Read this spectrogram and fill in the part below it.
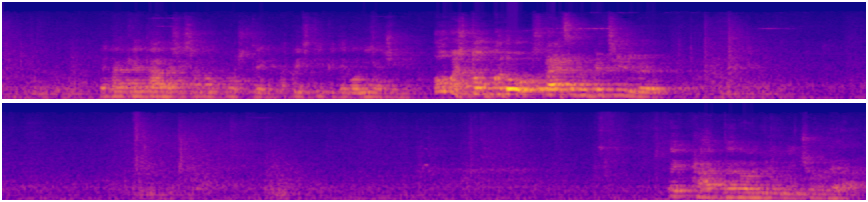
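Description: A man speaks with strong feeling in a large echoing hall.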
